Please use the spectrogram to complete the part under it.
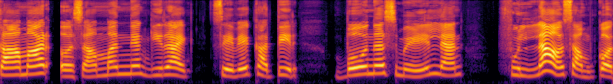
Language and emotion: Goan Konkani, happy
